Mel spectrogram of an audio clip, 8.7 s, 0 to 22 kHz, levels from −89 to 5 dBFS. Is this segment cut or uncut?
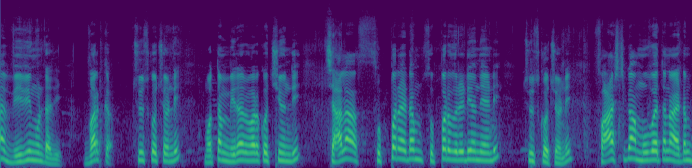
uncut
